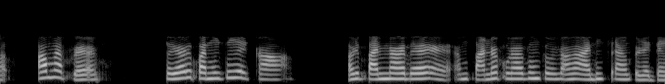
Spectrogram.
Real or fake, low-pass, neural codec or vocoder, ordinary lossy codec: fake; 3.6 kHz; autoencoder, 44.1 kHz, a latent of 192 numbers a frame, MeloTTS; none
